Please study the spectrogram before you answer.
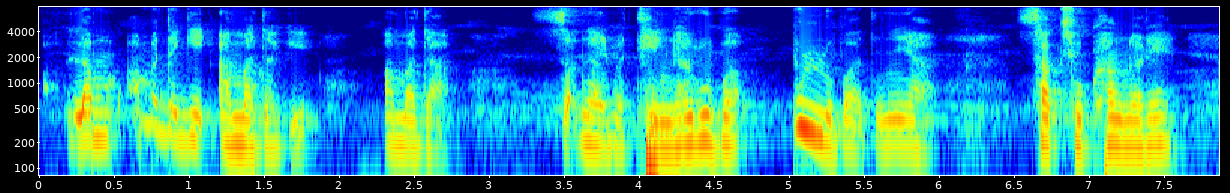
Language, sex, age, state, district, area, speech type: Manipuri, female, 60+, Manipur, Bishnupur, rural, spontaneous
